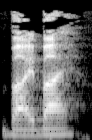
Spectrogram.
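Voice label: "buybuy", Nigerian Pidgin, male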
